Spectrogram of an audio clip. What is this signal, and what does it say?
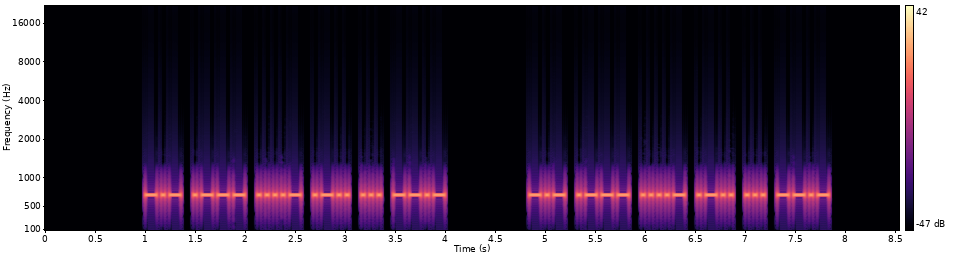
Morse code, heard as a keyed tone, about 30 wpm, 700 Hz. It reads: KJ4LSQ KJ4LSQ
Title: USA Call Signs - 6 Characters - Repeated 2x - 30wpm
